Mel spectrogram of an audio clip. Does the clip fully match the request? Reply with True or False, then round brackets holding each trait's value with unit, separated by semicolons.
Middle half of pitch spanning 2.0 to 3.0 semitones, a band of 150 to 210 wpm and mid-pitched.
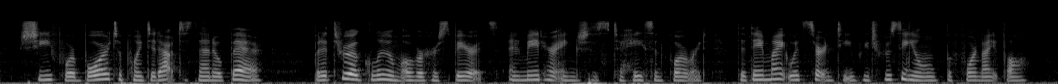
False (2.7 semitones; 195 wpm; 195 Hz)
